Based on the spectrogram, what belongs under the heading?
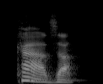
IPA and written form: ˈka:za (casa)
